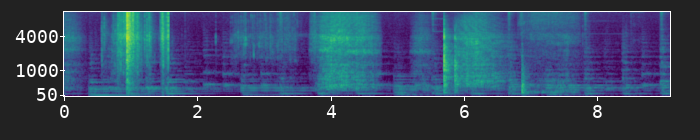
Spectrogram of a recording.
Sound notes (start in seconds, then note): 0.5 bag crinkling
